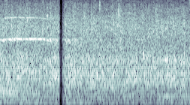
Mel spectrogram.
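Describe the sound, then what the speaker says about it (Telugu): Applause from a large crowd of farmers at a Telangana government scheme launch event, a dense continuous wash of clapping that holds steady for the whole stretch with one brief dip. "గట్టిగా చప్పట్లు కొట్టండి."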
